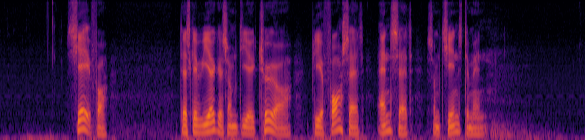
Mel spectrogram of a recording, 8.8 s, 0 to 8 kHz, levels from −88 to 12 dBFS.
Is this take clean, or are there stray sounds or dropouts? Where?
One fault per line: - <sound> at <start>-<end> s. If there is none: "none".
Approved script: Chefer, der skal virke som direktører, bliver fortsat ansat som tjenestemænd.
none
